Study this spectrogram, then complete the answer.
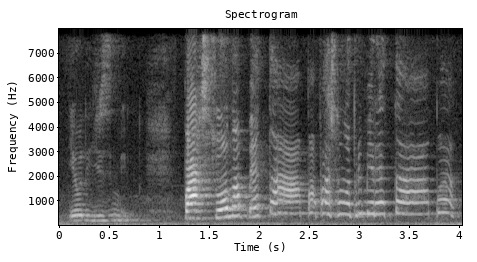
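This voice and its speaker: Room echo is audible as a woman talks at a moderate pace. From Maranhão, Brazil (Munim region, interior). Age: 60s. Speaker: cultural group leader and community leader. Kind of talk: interview testimony.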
